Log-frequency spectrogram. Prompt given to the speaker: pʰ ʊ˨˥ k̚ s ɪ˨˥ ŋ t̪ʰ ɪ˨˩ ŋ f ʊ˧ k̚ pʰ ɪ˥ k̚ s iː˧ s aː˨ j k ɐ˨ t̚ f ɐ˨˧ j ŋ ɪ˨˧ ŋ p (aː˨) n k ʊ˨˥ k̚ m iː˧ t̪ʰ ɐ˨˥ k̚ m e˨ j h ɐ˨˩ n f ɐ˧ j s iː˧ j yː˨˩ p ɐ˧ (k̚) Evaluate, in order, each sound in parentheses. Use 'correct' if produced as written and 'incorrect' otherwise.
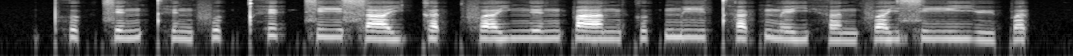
correct, correct

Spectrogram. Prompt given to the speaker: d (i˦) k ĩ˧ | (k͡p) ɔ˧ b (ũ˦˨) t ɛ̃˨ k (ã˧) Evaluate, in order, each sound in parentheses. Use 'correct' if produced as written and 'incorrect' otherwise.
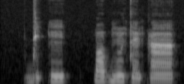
incorrect: i˨, correct, incorrect: ũ˧, correct

